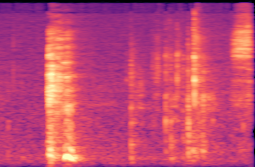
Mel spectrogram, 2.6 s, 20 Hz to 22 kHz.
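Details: Adult cough after taking a hit of smoke (420 content) during a makeup session: one harsh cough burst, then faint shuffling and a breathy exhale.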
